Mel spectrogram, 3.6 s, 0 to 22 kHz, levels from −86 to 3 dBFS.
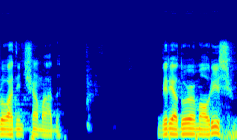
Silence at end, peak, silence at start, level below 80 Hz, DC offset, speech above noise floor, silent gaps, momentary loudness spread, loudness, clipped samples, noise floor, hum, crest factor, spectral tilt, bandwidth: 0 s; -4 dBFS; 0 s; -46 dBFS; under 0.1%; 63 dB; none; 11 LU; -22 LUFS; under 0.1%; -85 dBFS; none; 20 dB; -6.5 dB/octave; 7.8 kHz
